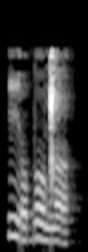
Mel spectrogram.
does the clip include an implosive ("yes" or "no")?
no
